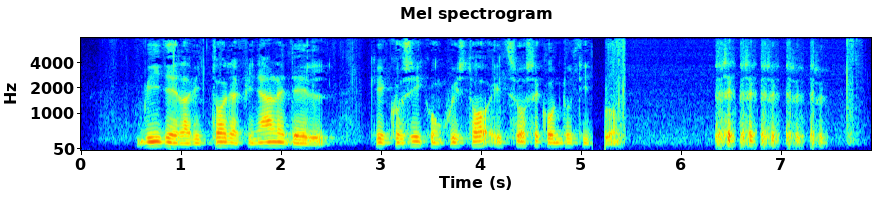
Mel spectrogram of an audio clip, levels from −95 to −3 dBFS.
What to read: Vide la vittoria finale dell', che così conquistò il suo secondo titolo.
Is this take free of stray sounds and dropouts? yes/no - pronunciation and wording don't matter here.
no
